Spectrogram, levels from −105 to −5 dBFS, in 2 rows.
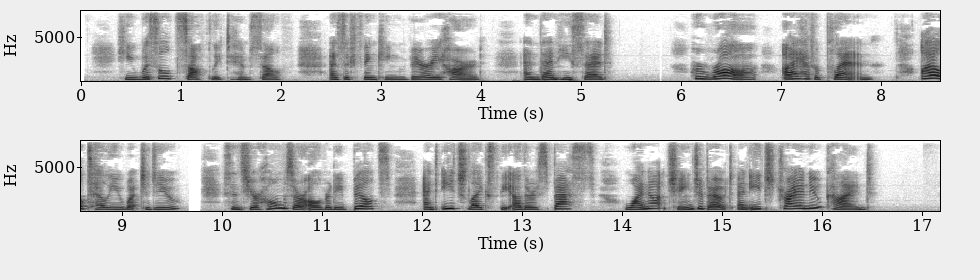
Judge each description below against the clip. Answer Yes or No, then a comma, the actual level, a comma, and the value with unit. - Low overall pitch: No, high, 215 Hz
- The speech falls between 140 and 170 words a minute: Yes, average, 165 wpm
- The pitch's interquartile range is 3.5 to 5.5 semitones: Yes, average, 5.1 semitones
